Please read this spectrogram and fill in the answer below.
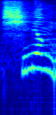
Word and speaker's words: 선양: 군구 이제 북부 군구 심양 군구 그래요 어 중국 발음으로 선양 군구 중국은 인구도 많고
